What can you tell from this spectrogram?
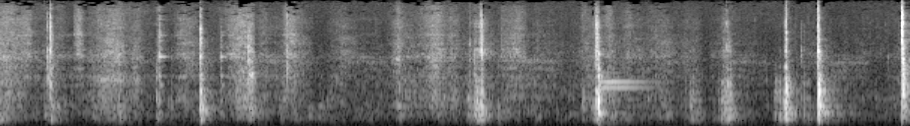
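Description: Parking brake cable hardware being worked into place by hand: scattered small metal clicks with rubbing and scraping. A sharp metallic click about four seconds in rings briefly.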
